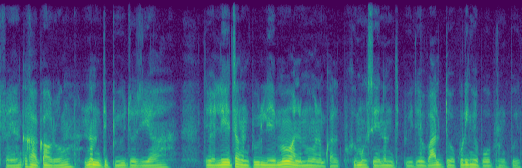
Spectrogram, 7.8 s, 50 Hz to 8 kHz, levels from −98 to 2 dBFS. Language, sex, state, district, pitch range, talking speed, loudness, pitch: Wancho, male, Arunachal Pradesh, Longding, 95-110 Hz, 175 wpm, -18 LUFS, 100 Hz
